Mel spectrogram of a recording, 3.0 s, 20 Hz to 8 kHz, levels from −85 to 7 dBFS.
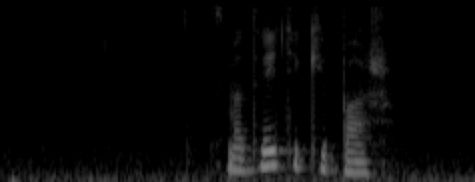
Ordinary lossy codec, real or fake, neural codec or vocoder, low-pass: none; real; none; 7.2 kHz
